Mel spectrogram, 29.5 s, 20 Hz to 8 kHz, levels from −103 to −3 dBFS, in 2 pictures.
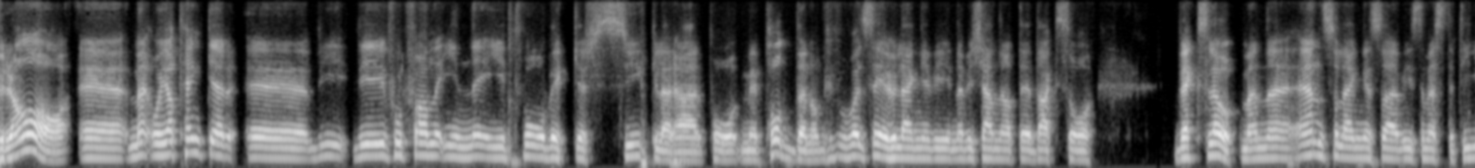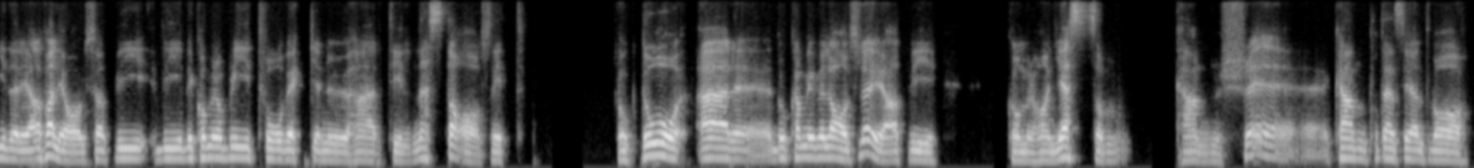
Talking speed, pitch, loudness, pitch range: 175 wpm, 135 Hz, -24 LUFS, 120-150 Hz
